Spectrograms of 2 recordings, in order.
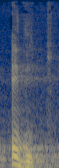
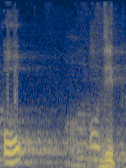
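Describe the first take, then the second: First: Édipe said as "é-dipe", with a clear closed E sound at the start; correct pronunciation. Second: Oedipe said as "o-dipe", with a plain O sound at the start, slowly; wrong pronunciation shown. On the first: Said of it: "On dit Édipe". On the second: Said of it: "mais on ne dit pas Oedipe". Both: Shown as a demonstration.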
